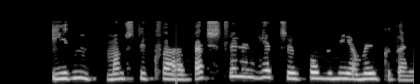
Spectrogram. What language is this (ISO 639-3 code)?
isl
